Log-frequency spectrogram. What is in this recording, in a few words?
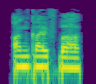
"angreifbar", German; adjectives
